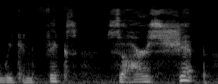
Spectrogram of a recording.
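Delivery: hushed whisper; conspiratorial whisper. Acted. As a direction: whisper it to the kids.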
